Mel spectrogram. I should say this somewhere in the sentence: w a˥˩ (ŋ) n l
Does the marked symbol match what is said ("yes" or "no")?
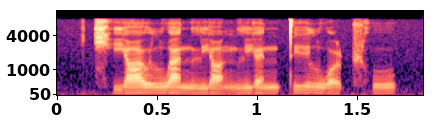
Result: no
